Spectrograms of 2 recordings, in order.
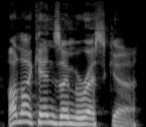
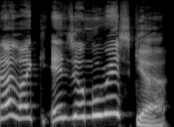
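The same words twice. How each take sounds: First: It is said in a plain, unexaggerated accent. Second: It is said in an exaggerated American accent.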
